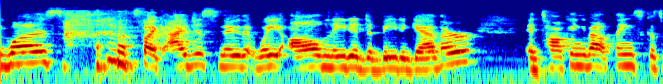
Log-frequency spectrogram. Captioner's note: laughs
